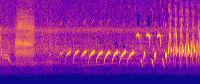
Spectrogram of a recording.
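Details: Morelet's seedeater, after a short harsh burst, delivers a steady run of about ten upslurred whistles, some dropping notes, and a fast buzzy chattering trill at the close.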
